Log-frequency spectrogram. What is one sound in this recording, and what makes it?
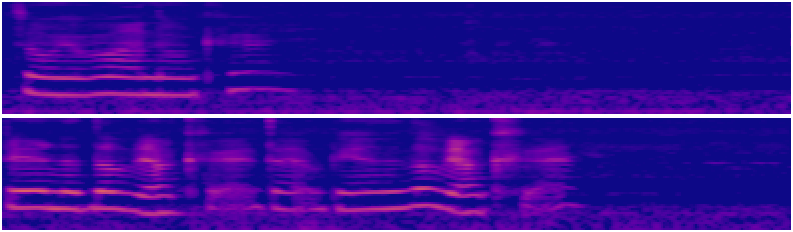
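A young girl speaks with animation close by, in a high voice.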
